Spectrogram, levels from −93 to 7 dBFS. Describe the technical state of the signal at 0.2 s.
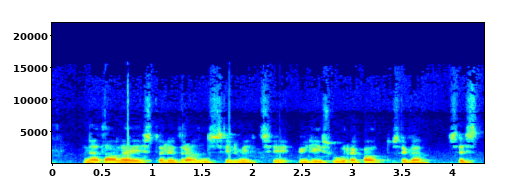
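At about 0.25 s there is a gap between chunks. The speech stops dead for roughly 7 ms, then resumes. The audio arrives in half-second chunks, and silence sits at the join. Nothing is lost. The sound is briefly interrupted by a short hole.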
